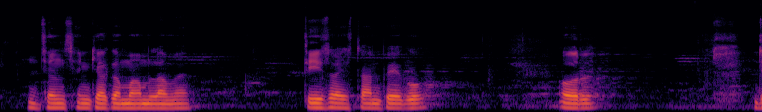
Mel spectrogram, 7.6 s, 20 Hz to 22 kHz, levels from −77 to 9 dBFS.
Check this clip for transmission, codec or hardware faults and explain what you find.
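One fault is present. From 3.88 s to 6.72 s there is a feedback echo between two devices. A second device in the same room replays this talker's audio, the microphone recaptures it, and the local echo canceller cannot remove it. The speech returns at roughly 150 ms intervals, peaking at about 21 dB below the direct speech.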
